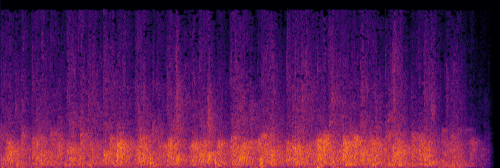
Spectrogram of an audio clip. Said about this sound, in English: We want to give one final applause.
